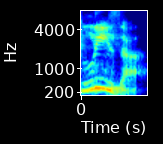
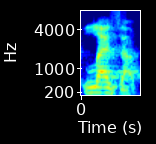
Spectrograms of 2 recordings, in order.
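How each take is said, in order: First: The first vowel sounds like 'ee'. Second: The first vowel sounds like 'eh'. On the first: The speaker calls it right. "but it's Lisa" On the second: The speaker calls it wrong. "Everyone wants to pronounce it Leza because with an E"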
